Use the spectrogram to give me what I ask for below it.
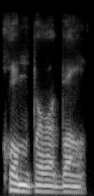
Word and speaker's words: comparable: Все помнят слово comparable? Сравнительно. Это Сравнительно. глагола compare. Compare, сравнивать. To compare. Comparable, сопоставимый. Comparable, на первый слог ударения. Суффикс able никогда не ударяется в английском языке.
